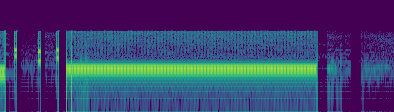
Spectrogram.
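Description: A telephone tone plays while a call is being transferred: four short beeps, then one long steady mid-pitched tone that holds for about two seconds and stops abruptly, leaving faint line noise.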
